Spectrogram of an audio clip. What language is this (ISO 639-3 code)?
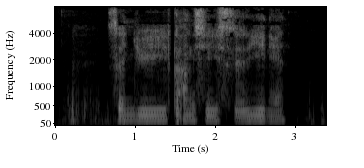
zho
